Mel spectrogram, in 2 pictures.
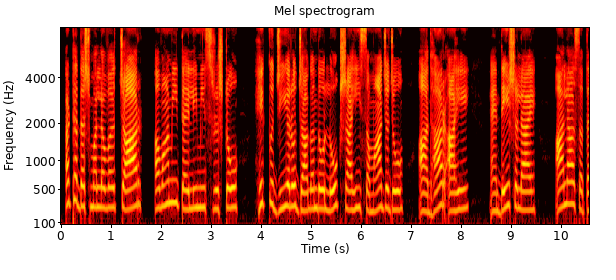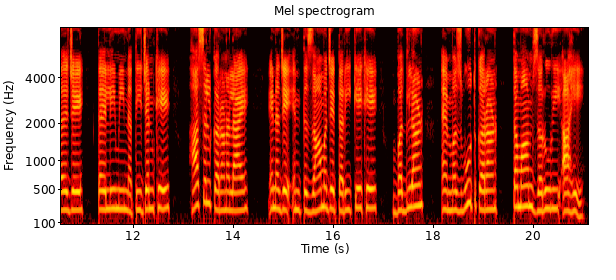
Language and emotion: Sindhi, neutral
